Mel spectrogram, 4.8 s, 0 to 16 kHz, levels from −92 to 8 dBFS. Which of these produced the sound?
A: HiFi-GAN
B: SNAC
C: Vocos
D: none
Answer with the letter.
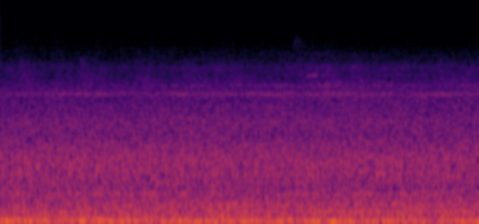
D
